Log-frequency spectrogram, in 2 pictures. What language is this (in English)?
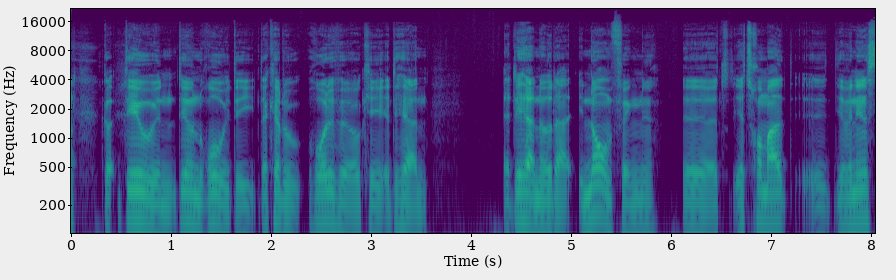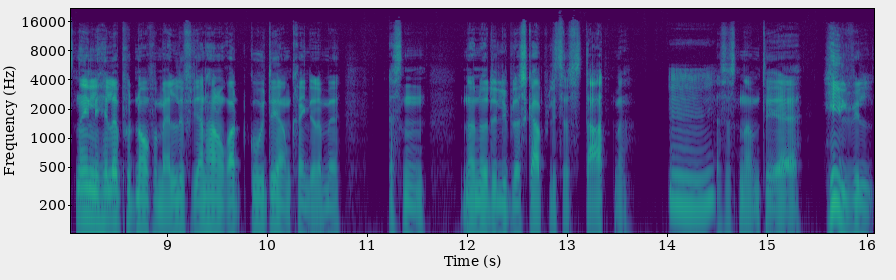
Danish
